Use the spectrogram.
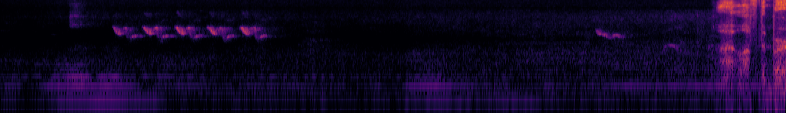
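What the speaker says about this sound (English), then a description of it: "I love the birds. I love them." Birds chirp outdoors: a quick run of bright tweets rings out, then a single later call, fairly faint over a low background hum, with a person's voice nearby.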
